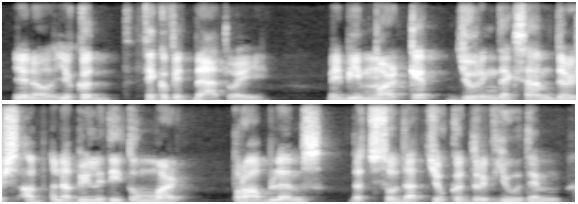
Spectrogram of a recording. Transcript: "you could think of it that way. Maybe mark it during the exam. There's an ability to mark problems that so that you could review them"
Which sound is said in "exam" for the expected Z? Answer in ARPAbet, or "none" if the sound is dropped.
S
